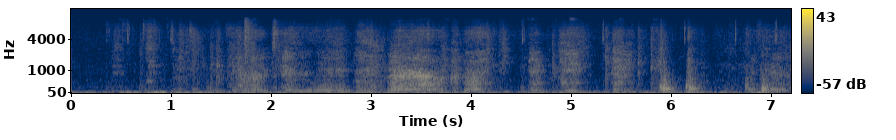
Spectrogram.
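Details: Baby Rottweiler puppy in a mad five-minute play session gives rough, low play growls and huffs, with a person calling to it indoors.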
